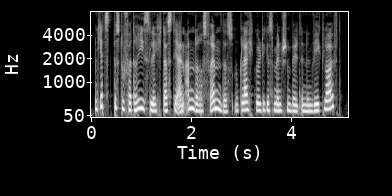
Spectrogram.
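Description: A woman's voice: medium pitch, moderate pace, dark tone, dry recording, clean studio sound, natural voice. Woman reading a cheerful young wandering painter. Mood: friendly. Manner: friendly, teasing, earnest.

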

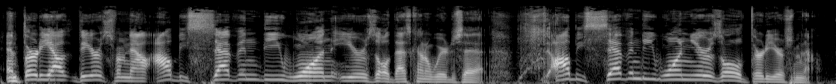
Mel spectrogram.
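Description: A man's voice: sits high, big pitch swings, unhurried, sharp tone, clean tone, dry recording. A man in his forties hosting a podcast, giving a blunt, profane motivational monologue. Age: 40s. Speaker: podcast host.

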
